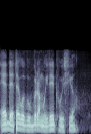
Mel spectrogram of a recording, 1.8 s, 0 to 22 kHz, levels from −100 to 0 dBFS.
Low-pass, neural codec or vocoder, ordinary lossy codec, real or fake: 5.4 kHz; codec, 16 kHz, 2 kbps, X-Codec, HuBERT features, trained on LibriSpeech; none; fake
